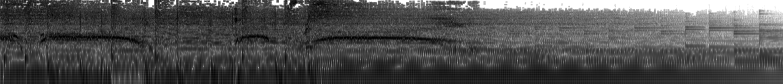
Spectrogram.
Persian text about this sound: و البته یکی دیگه از این روش ها هم ادای آواز این موسیقی به شکل جیغ و داد یا فریاد بود، چیزی باز هم شبیه آواز همین آهنگی که حالا و زیر صدای من میشنوید.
